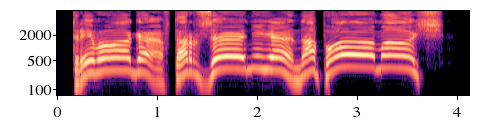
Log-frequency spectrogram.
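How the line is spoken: Alarmed full-throated yell. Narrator (Russian): заорал дуэргар во всю глотку, поняв, что попал в западню

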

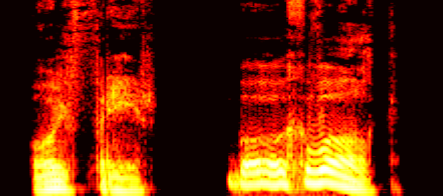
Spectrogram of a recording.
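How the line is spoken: Breathless exhale. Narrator (Russian): выдохнула Крака

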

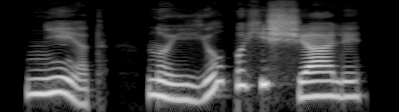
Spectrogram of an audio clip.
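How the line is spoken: Joyful announcement. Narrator (Russian): радостно сообщила

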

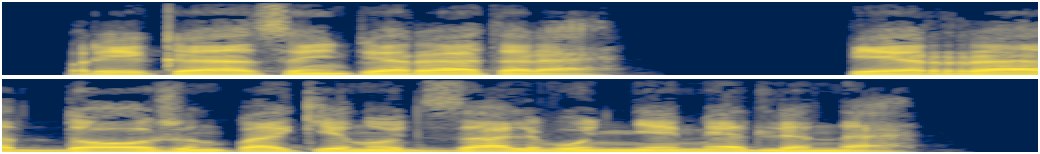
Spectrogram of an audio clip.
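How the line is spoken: Metallic guard's voice. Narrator (Russian): Металлическим голосом произнес один из стражей

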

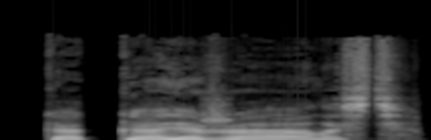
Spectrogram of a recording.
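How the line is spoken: Drawling huntress. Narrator (Russian): протянула охотница

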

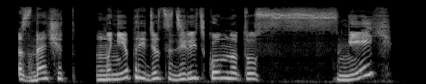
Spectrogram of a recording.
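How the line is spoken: Indignant healer. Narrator (Russian): Целительница возмущенно

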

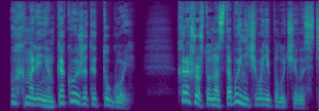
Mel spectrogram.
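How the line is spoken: Heavy sigh. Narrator (Russian): тяжело вздохнула женщина

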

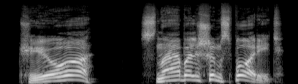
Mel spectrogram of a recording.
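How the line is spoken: Roared. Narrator (Russian): взревел тот

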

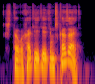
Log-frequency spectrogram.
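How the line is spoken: Snapping retort. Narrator (Russian): огрызнулась она

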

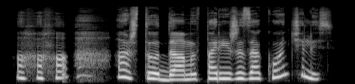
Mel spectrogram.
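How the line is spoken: Seamstresses' good-natured chirping, laughter. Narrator (Russian): Так добродушно чирикали и хохотали швеи

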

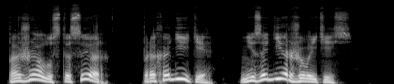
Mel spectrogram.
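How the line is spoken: Peaceable friendly tone. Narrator (Russian): сказала она весьма миролюбивым тоном

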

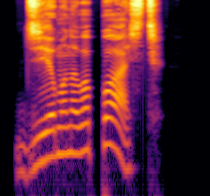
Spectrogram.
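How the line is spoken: Hissing. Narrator (Russian): прошипел Драк

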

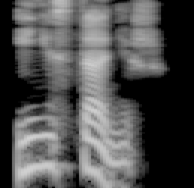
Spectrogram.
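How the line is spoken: Stern reply. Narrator (Russian): строго откликнулась я

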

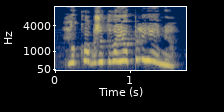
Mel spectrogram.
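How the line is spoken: Exclaiming. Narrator (Russian): воскликнула Белочка

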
